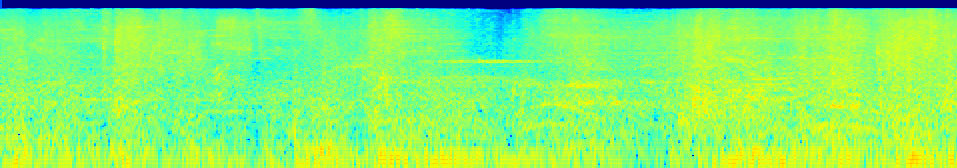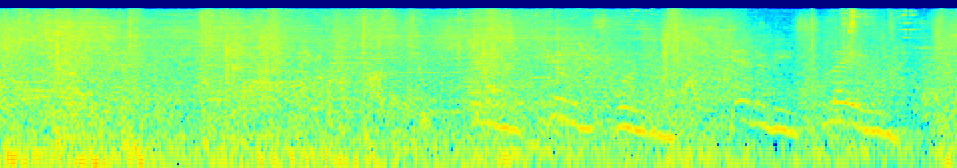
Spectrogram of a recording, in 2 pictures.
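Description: Game sword hits clang and thud.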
